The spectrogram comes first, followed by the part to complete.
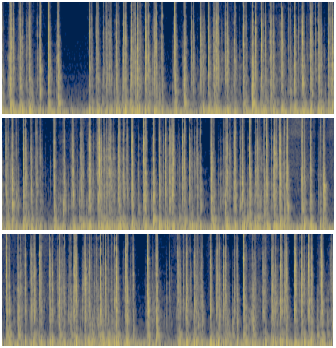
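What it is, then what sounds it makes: Plastic membrane keyboard being typed on. Fast typing on a full-size backlit plastic Bluetooth membrane keyboard with white and blue plastic keycaps and a hollow plastic body, the keys pressed with fingertips and the tips of long painted nails. A dense, rapid stream of short, bright, high clacks and taps with almost no ring, broken by a few brief pauses.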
